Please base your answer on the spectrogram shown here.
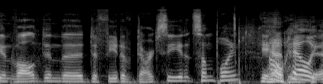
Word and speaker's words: Darkseid: of people are correcting me I used to pronounce it dark side and then somebody told me no brand it's pronounced Darkseid and I could have sworn it was even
